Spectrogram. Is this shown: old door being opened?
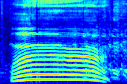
no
